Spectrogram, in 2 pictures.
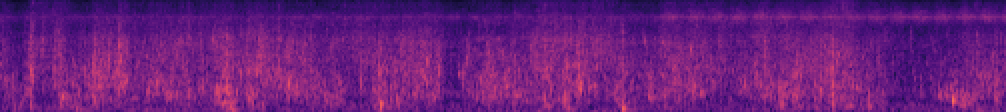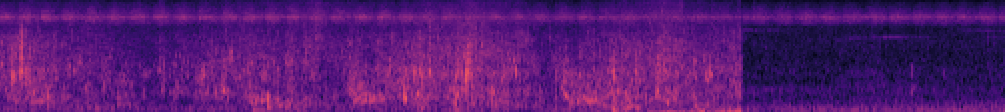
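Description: Splashing and sloshing of a person wading and crouching in shallow mangrove swamp water, irregular and continuous, cutting off suddenly about nine seconds in. A steady high insect drone runs underneath.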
